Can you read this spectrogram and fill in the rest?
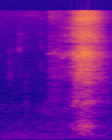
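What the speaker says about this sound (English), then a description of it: "sorry, I'm still chewing. This is so good." Close, brief crunchy chewing of breakfast food from a German military EPA ration, one short burst of mouth noise with no talking.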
